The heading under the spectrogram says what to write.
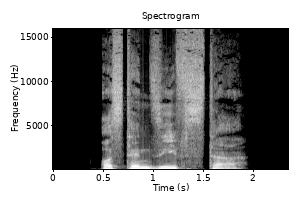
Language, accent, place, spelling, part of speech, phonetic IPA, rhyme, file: German, Germany, Berlin, ostensivster, adjective, [ɔstɛnˈziːfstɐ], -iːfstɐ, De-ostensivster.ogg
- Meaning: inflection of ostensiv: 1. strong/mixed nominative masculine singular superlative degree 2. strong genitive/dative feminine singular superlative degree 3. strong genitive plural superlative degree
